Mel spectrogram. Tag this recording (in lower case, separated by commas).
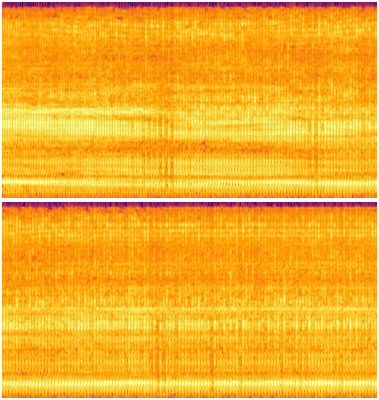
vehicle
